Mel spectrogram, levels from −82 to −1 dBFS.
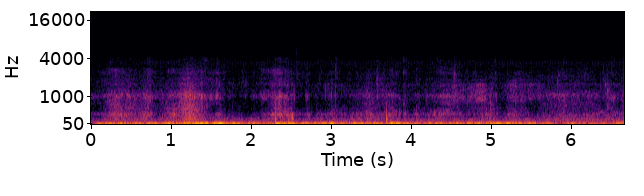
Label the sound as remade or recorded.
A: recorded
